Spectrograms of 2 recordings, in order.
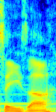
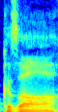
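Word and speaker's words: Casar: to the episode but I believe it is pronounced Caesar not Kazar or something like that because when the town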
